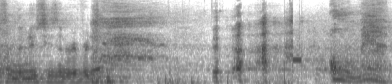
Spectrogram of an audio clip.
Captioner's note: laughs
